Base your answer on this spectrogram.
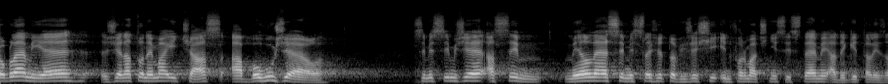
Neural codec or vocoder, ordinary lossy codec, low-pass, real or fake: none; Opus, 64 kbps; 14.4 kHz; real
